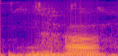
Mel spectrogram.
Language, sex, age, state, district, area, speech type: Odia, male, 18-30, Odisha, Jagatsinghpur, urban, spontaneous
